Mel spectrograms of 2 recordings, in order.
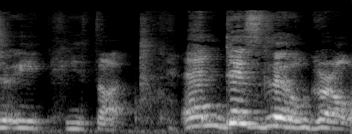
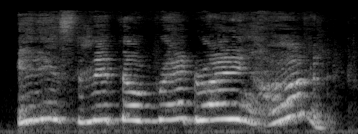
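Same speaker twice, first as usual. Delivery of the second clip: very high, squeaky, disguised put-on girl voice; 12 semitones higher than usual. Narrator reading the wolf answering at grandmother's door: squeaky fake voice. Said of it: "said the wolf in a squeaky voice".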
